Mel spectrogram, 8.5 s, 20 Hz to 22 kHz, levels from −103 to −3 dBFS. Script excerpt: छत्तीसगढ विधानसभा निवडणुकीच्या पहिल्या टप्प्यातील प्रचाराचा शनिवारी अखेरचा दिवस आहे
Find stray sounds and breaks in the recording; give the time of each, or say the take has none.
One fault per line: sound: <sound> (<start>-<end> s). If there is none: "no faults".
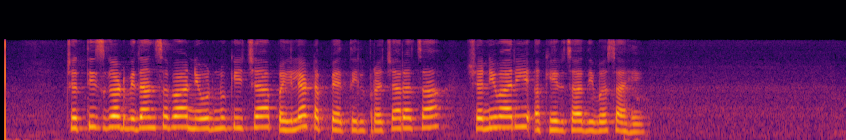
no faults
